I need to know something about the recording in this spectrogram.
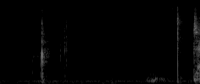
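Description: Tarot cards being handled as one is drawn from the deck: a few short crisp card snaps, one about half a second in and another near the end.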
